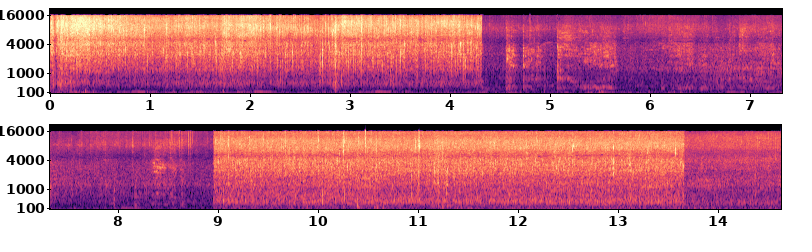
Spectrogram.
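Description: Sliced onions and chopped green chillies sizzling in hot oil in a large wok over a wood fire. The sizzle is loud at first, drops away for several seconds in the middle, then returns steady before cutting off near the end.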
